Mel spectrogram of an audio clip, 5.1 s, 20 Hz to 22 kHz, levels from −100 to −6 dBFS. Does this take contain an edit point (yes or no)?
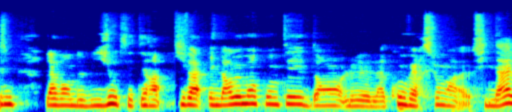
no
